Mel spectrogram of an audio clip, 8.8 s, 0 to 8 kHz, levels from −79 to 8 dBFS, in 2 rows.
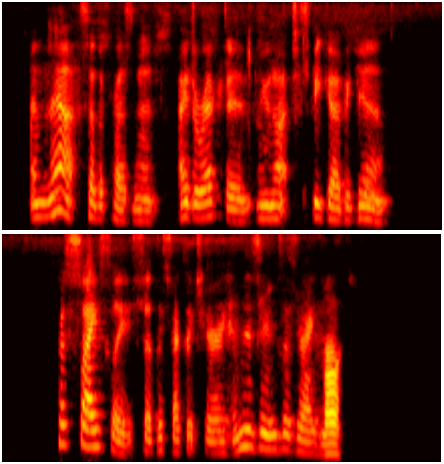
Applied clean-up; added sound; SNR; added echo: neural mask model Resemble Enhance denoiser.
